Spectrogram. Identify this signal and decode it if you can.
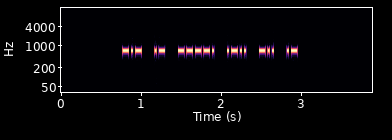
Morse code, heard as a keyed tone, about 47 wpm, spaced as for 33 wpm, 700 Hz. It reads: KA9LDA
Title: USA Call Signs - 6 Characters - 2x Character Spacing - 45wpm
